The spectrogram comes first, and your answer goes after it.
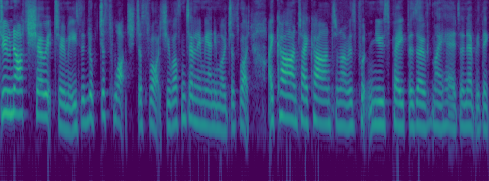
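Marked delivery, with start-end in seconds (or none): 0.0-1.1 put-on high-pitched screaming. Retelling screaming at the man who brought the film home, re-enacted scream. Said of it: "I was screaming at him".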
